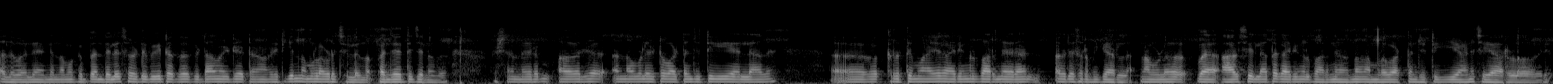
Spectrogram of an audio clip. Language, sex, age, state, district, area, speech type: Malayalam, male, 18-30, Kerala, Wayanad, rural, spontaneous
